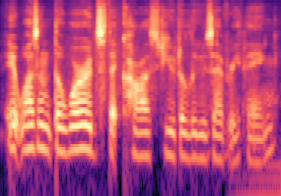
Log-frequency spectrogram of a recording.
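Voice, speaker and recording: A woman's voice: low-pitched, normal speed. An actress playing a smug, playfully cruel supernatural woman in a horror audio drama, speaking in a mocking, theatrical way. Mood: condescending. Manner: mocking, theatrical, breaking into chuckles and sighs.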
